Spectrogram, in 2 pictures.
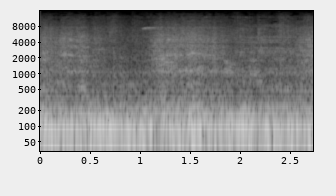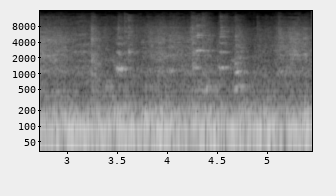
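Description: Passenger railcar riding along the track: a steady low rumble with the car body creaking and rattling, and a cluster of short clicks and squeaks in the middle.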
